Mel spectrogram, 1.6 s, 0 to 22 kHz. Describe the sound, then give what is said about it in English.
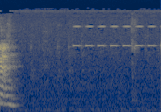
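A camera's 10-second self-timer emits a thin, high-pitched electronic tone that holds steadily for about a second, following a brief burst of voice at the very start. “Oh, why did I do that? It's on the 10-second timer.”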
